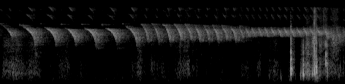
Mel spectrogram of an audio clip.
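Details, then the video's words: Chinese canary singing in Kuwait, a loud run of rapid downward-swept whistled notes repeated several per second, merging into a steady high trill with sharp clicks near the end. "كناري صيني يغرد"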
